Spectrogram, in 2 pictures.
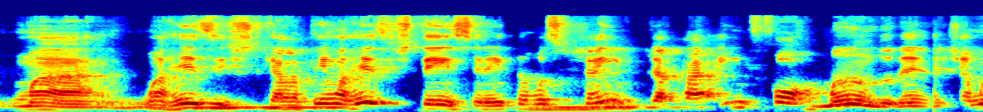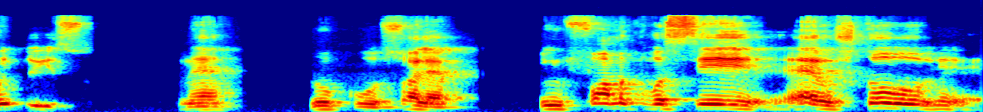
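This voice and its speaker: A man in a mentoring session, speaking haltingly with many restarts and fillers. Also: a little high. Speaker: mentoring participant. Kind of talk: casual chat.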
